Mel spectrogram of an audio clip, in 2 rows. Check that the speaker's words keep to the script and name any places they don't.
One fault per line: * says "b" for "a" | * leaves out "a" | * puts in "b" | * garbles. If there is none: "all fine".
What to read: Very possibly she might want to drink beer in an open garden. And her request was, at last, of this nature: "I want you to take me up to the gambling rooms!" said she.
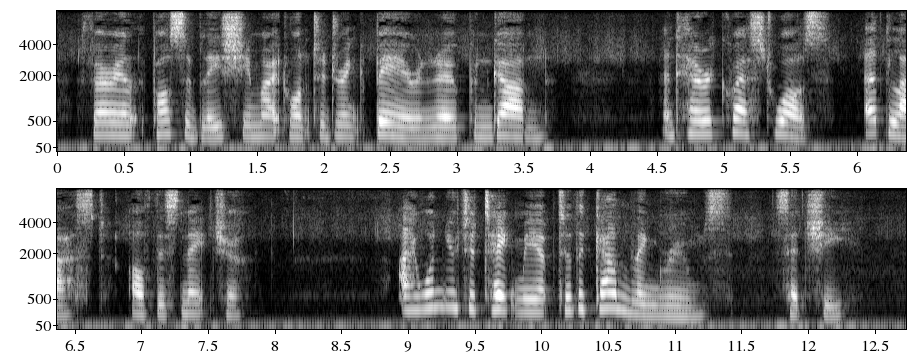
all fine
